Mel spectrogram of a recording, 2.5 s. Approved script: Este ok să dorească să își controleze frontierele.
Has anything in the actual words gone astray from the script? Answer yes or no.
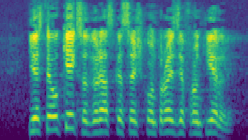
no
